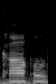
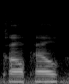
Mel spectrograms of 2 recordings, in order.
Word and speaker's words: carpal: I think that's how you pronounce it, carpal, not carpel, carpal tunnel. um, I'm not 100% sure.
